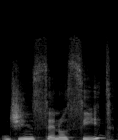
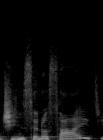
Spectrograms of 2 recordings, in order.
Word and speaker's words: ginsenoside: Ginseng has some constituents called ginsenoside, or ginsenoside, you would say in English. Well, let's just go with the French pronunciation, right?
